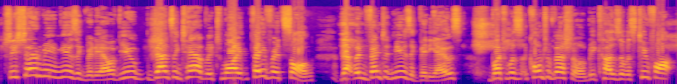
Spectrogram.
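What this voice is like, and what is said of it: Put-on accent drifting between countries. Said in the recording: “you put it on the globe, and you just like you spun the globe around real quick, and you just kind of kept your accent going up as the globe spun around”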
